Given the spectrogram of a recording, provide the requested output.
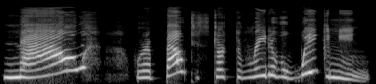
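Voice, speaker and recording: A woman's voice: very high-pitched, big pitch swings, a little slow, pushed and bright, dry recording, studio quality, exaggerated voice. A woman voicing a tiny, bossy, impatient fairy guide in a video game, chirpy and emphatic. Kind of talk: English video game voice acting.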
